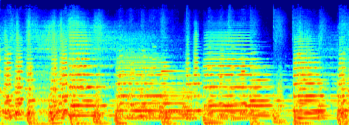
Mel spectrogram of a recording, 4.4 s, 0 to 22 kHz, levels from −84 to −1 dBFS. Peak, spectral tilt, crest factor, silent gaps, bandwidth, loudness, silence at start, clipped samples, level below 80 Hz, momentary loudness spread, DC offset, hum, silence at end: 0 dBFS; -5 dB/octave; 12 dB; none; 17 kHz; -12 LUFS; 0 s; under 0.1%; -28 dBFS; 4 LU; under 0.1%; none; 0 s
